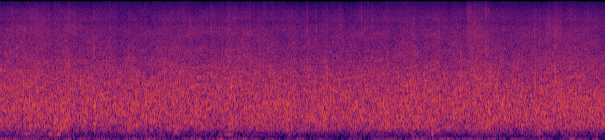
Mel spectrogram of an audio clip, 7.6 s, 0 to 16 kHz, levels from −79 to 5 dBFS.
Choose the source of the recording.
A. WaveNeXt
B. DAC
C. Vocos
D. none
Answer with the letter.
B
